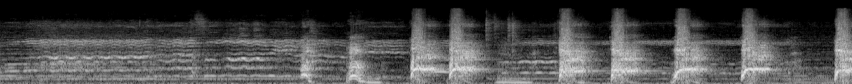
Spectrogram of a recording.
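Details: A Samoyed barking along with a tenor singing Lensky's aria "Kuda Kuda Kuda" from Eugene Onegin, recorded March 2016: opera alone at first, then about seven loud, sharp barks spaced under a second apart over the music.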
